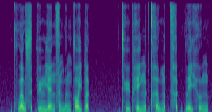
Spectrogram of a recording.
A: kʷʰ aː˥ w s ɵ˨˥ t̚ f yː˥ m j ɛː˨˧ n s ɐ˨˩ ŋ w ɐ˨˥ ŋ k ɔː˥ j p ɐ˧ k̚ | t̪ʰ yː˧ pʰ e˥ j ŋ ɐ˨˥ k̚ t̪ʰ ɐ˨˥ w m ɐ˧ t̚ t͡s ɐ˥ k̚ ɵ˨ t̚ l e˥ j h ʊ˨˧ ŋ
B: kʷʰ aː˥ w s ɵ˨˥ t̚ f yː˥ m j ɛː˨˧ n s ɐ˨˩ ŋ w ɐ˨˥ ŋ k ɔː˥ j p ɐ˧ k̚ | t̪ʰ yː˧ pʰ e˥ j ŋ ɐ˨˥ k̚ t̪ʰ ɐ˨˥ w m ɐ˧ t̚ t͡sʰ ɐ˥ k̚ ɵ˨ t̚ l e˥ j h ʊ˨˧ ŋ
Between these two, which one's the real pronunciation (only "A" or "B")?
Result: B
